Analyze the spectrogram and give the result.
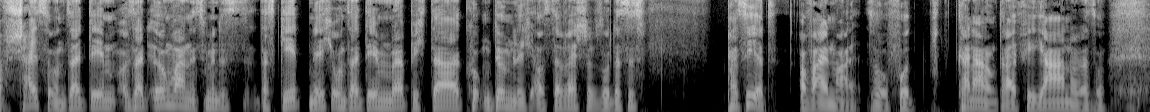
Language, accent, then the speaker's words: German; Hamburg, Germany; born or raised there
